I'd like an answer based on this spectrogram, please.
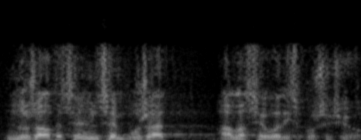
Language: Catalan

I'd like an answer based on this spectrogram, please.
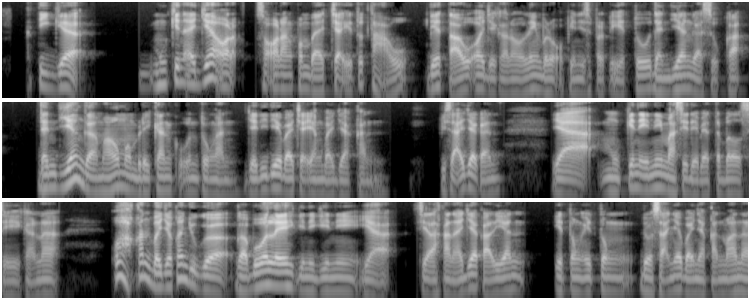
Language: Indonesian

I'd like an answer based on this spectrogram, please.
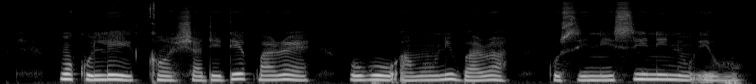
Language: Yoruba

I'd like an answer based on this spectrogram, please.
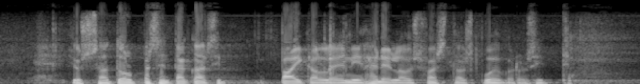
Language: Finnish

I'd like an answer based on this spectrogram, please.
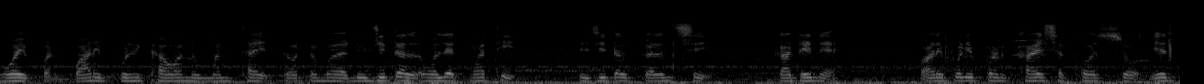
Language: Gujarati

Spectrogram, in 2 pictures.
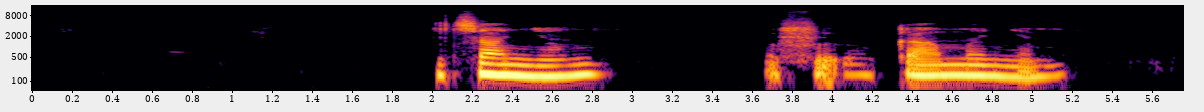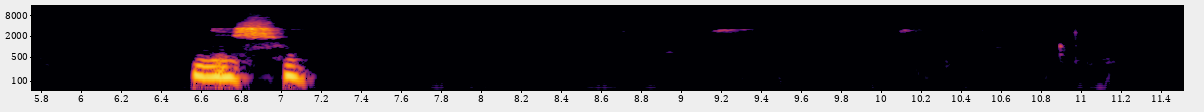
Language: Medumba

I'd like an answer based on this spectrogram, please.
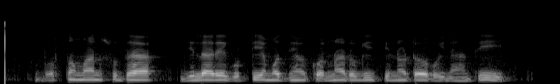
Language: Odia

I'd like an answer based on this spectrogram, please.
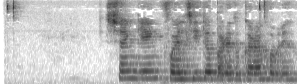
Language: Spanish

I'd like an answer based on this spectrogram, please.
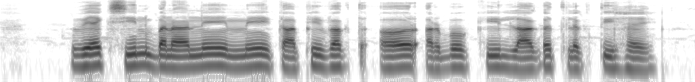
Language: Hindi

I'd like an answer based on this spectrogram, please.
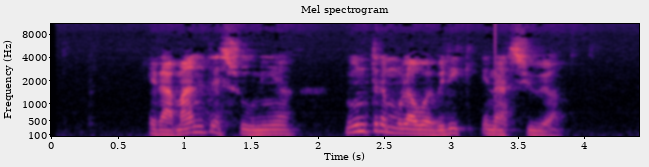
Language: Occitan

